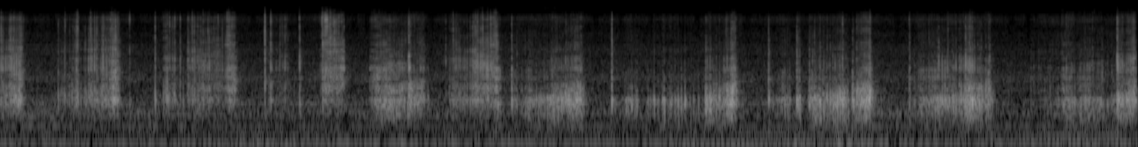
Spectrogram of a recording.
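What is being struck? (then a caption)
Faux leather hard glasses case. Short-to-medium fingernails scratch the textured lid of a hollow, dark brown, grained faux-leather hard glasses case. The result is quiet, dry, raspy scratching in repeated bursts with brief pauses between them, centred in the midrange and carrying a faint hollow tone.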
